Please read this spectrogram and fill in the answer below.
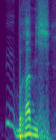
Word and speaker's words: brahmi: a 5 minutes avec Johan sont Mirab et Brami. Sachant que Mirab s'écrit M-I-H-R-A-B.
